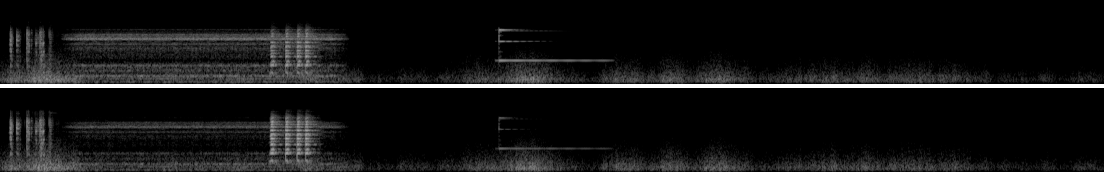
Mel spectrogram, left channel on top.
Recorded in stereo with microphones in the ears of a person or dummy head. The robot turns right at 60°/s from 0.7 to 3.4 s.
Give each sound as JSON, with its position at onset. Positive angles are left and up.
{"t": 0.1, "sound": "a dropped coin", "side_deg": -5}
{"t": 2.7, "sound": "a car horn", "azimuth_deg": -40}
{"t": 5.0, "sound": "a bell", "side_deg": 30}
